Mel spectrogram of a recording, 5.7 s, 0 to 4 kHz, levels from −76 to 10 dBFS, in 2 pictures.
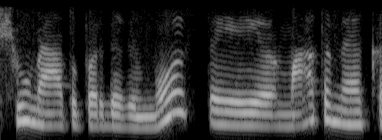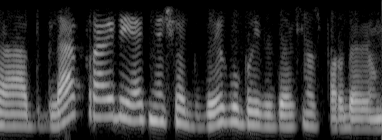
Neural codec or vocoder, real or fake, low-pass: none; real; 3.6 kHz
